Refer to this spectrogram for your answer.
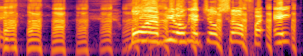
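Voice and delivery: hammed-up scolding through laughter, slowing at the end; teasing a friend who is tired after a short shift; mock outrage.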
